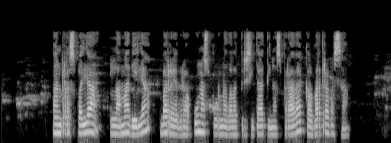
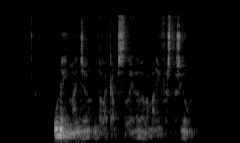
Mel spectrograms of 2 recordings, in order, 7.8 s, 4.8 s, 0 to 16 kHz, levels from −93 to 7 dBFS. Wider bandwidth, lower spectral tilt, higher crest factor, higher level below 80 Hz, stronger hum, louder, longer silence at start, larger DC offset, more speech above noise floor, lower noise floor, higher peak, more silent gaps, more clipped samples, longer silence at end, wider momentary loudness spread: second, 8 kHz vs 11.5 kHz; about the same, -3.5 dB/octave vs -4 dB/octave; about the same, 18 dB vs 22 dB; first, -62 dBFS vs -88 dBFS; neither; first, -19 LUFS vs -43 LUFS; second, 0.05 s vs 1.1 s; neither; second, 36 dB vs over 48 dB; second, -56 dBFS vs under -90 dBFS; first, -2 dBFS vs -26 dBFS; neither; neither; second, 0.85 s vs 1.05 s; second, 16 LU vs 23 LU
